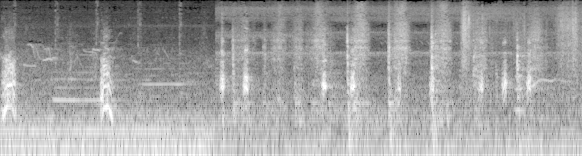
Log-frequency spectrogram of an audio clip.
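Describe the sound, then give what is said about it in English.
Faint dog barking as a dog plays with children: many short, sharp barks in an irregular rhythm, spaced apart at first and then coming more densely. “Through the windows, Rachel and Maya see the kids playing with Max the dog.”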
